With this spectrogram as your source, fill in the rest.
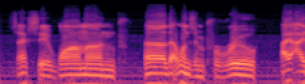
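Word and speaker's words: Sacsayhuamán: I know it sounds like sexy woman, but it's not. It's Sacsayhuaman. Yeah, that's the way it's pronounced. It's in Peru. Sacsayhuaman.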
